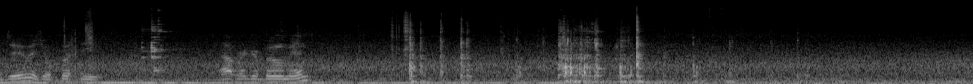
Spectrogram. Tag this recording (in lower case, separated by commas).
speech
